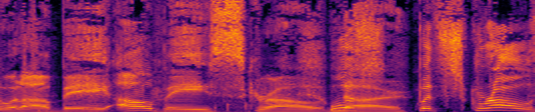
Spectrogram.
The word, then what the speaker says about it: Scurll: Like, it's not Scurll. No, it's Scurll. It rhymes with like a bicep curl or a girl. Curl with an S in front of it.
